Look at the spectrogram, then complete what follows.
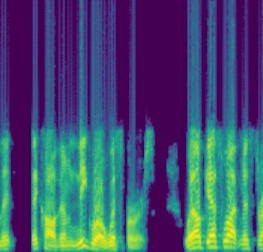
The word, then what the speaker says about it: negro: of the shoes was Negro brown. Now, come on, Mr. Ivey. We all know that in the Spanish language, the word for the color black is spelled Negro, and it's pronounced negro.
